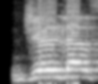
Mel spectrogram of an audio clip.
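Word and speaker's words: Kjeldahl: মেথডটা আরো একটু ঝামেলার জেলডালস মেথড কে টা সাইলেন্ট আছে এক্সপেরিমেন্টাল সেটআপ টা একটু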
